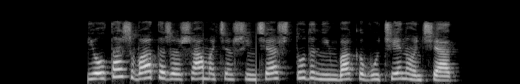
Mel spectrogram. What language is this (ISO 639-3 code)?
chm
